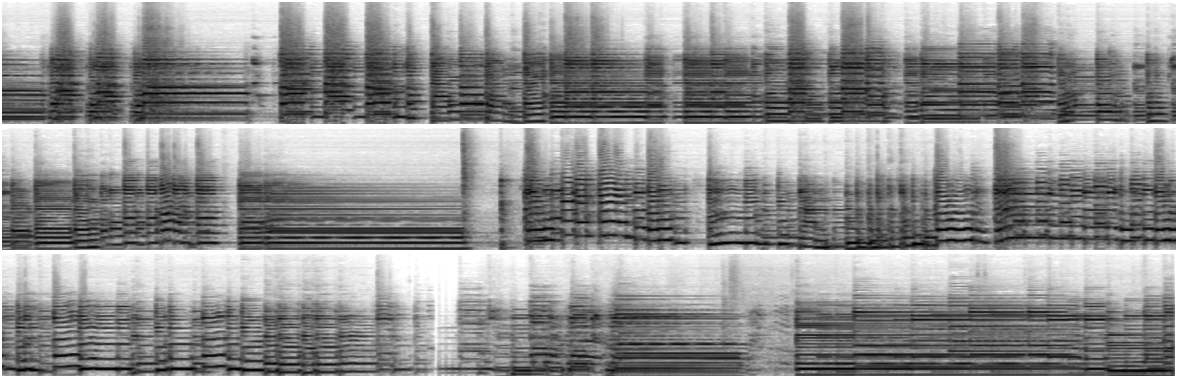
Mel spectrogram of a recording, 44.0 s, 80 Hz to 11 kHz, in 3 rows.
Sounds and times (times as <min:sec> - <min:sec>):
Acoustic guitar: 0:00.0 - 0:20.4, 0:21.0 - 0:44.0.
